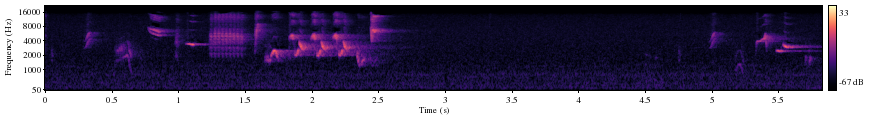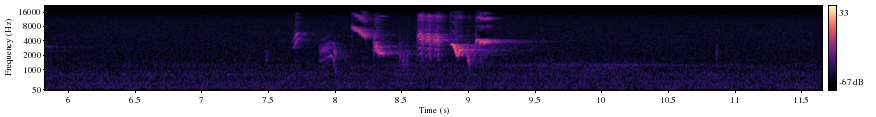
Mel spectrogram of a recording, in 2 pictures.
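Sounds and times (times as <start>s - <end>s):
common nightingale singing: 0.0s - 2.8s, 4.8s - 6.1s, 7.5s - 9.7s.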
